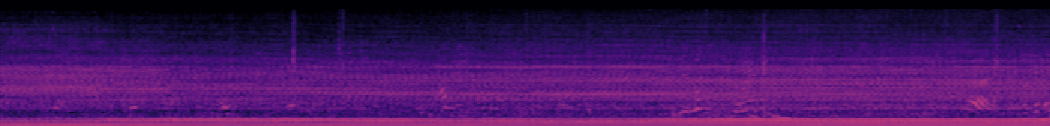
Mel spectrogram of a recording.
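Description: Truck crane's engine running steadily as a low, even hum while it hoists a heavy load.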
